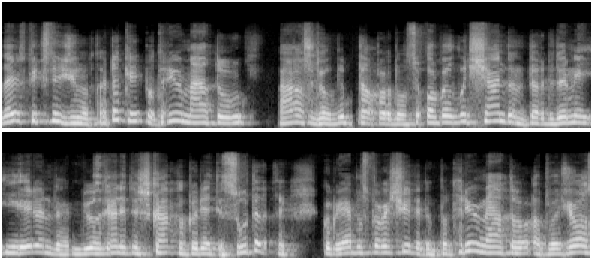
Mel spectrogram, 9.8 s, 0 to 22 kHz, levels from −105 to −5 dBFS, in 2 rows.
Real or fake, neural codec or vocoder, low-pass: fake; codec, 24 kHz, 1 kbps, SNAC; 10.8 kHz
